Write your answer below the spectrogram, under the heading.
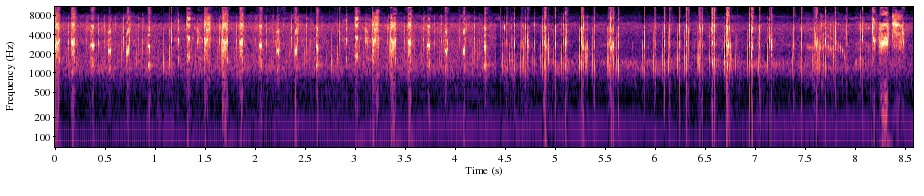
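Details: Swiftlets calling the flock in the open: continuous high twittering and buzzy chatter mixed with rapid sharp clicks throughout, several birds overlapping, above a faint low hum.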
